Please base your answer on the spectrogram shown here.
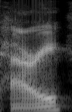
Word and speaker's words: Harry: But I still say my name in a slightly different way than I think most people in the United States. I pronounce it Harry and people I think pronounce it a little bit differently.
